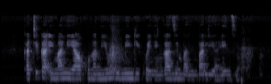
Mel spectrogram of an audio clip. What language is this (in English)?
Swahili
